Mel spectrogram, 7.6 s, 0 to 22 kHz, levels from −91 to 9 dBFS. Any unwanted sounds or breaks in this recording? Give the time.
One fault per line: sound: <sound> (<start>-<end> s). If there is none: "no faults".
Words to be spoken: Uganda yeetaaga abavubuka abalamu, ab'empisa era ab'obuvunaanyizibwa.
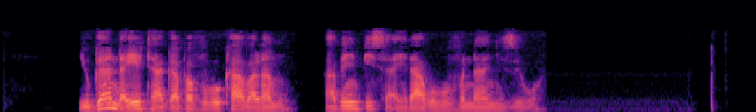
no faults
